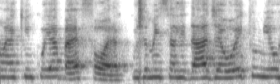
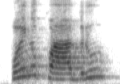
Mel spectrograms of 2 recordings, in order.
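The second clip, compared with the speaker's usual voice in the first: ordinary talk, nothing marked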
